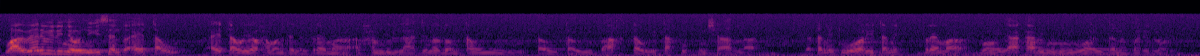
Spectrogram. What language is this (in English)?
Wolof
